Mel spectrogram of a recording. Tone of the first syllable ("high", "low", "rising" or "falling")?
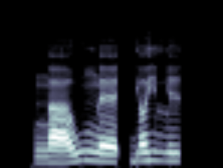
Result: rising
